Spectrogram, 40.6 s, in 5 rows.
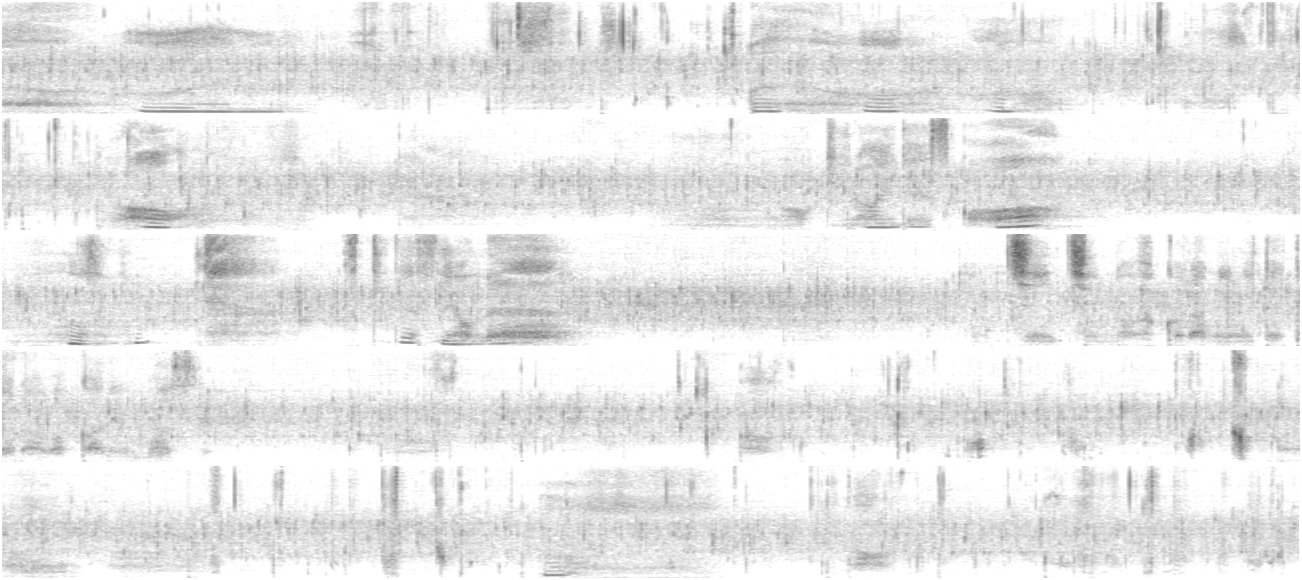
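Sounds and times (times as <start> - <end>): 
water dripping: 0.0 - 40.5
ear licking: 28.6 - 32.6, 33.2 - 35.8, 36.9 - 40.5.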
